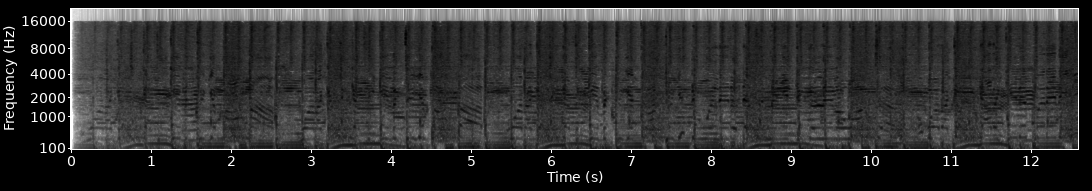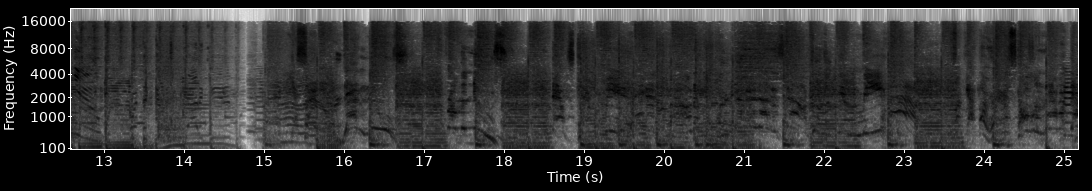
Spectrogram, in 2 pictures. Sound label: 80s Rock Megamix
